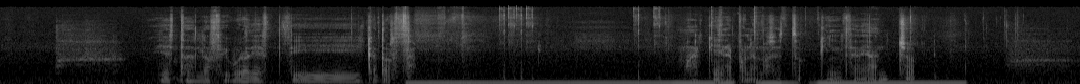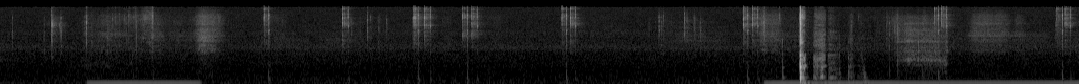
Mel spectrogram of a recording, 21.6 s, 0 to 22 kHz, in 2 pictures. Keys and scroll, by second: 2.6 super+Tab, 3.8 super+Tab, 10.2 super+Tab, 11.4 super+Tab, 14.7 super+x, 17.8 super+v.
